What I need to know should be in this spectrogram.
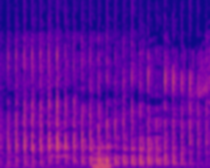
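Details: Rapid, regular sharp tapping pulses, about fifteen a second, from a shockwave therapy device at its lowest setting during a live demonstration on a person, who reports severe pain when the applicator is over bone.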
